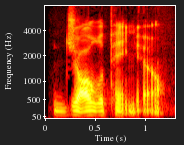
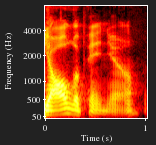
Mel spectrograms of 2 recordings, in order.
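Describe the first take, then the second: First: It starts with a hard English J sound. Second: It is said with a Dutch or German J. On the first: "Just with the J. No H, just J" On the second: "if you're like Dutch or German or something"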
